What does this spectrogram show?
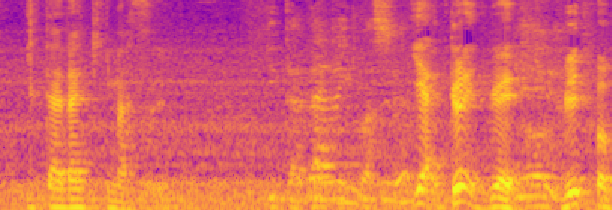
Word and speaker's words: いただきます: Similar concept, but we say itadakimasu. Itadakimasu? Yeah, great, great. Beautiful pronunciation.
